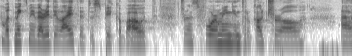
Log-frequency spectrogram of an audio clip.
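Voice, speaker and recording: Young woman from ex-yugoslavia giving a talk, a bit nervous, normal pitch. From former Yugoslavia. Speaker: conference speaker, researcher. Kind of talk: conference presentation.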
